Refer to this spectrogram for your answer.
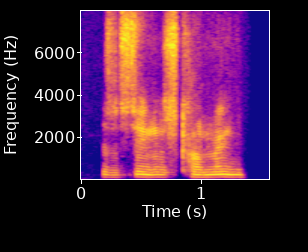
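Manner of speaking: words forced out past a clenched jaw. In a role-play scene, your character speaks to Bill through gritted teeth. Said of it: "he says through gritted teeth".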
